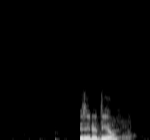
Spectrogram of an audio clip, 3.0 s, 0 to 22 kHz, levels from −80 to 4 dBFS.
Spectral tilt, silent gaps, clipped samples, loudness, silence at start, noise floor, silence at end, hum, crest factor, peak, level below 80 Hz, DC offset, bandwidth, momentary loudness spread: -7.5 dB/octave; none; under 0.1%; -16 LUFS; 1.6 s; -82 dBFS; 0.65 s; none; 18 dB; -2 dBFS; -56 dBFS; under 0.1%; 6 kHz; 8 LU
